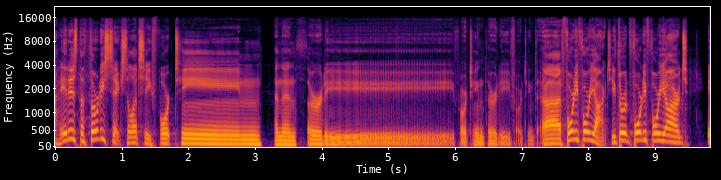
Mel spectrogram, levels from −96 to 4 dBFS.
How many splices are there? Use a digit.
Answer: 1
